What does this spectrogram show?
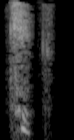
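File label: "kick", English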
